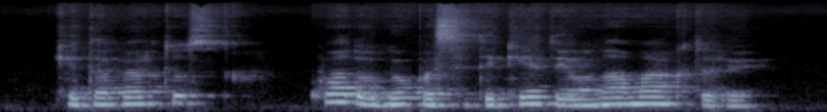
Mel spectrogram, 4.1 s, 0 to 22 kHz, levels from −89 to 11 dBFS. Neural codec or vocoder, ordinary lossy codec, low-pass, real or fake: codec, 44.1 kHz, 7.8 kbps, DAC; MP3, 96 kbps; 19.8 kHz; fake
